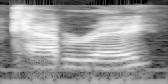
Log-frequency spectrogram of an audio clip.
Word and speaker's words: cabaret: or a nightclub a cabaret okay that's that's more of of a nightclub and that's with that E ending and we would pronounce that like uh uh ballet okay but cabinet cabinet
